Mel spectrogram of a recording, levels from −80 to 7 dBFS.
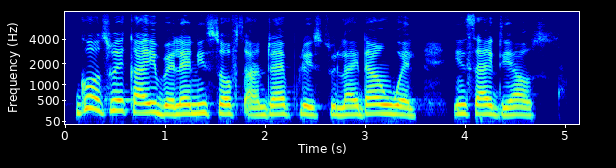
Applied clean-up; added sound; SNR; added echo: none; none; none; none.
